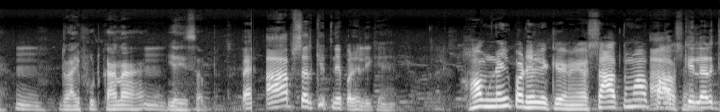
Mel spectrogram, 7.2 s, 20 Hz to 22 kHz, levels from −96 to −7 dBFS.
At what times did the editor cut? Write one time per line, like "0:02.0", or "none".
0:02.6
